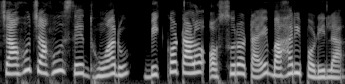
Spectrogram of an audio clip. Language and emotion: Odia, neutral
